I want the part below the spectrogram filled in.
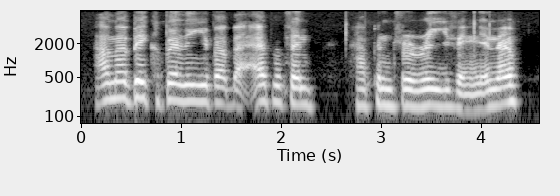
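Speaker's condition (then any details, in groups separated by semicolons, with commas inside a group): Quadriplegic cerebral palsy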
